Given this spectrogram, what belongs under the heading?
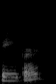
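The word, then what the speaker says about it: Weber: we've got Max vber his last name is pronounced vber he responded to Marx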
